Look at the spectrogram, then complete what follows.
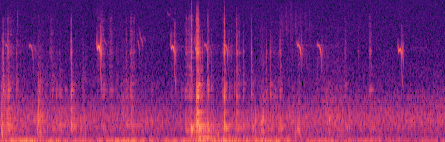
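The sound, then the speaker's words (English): A lone wild bird gives short, high chirps at irregular intervals, about half a dozen calls, fairly faint over a steady background hiss with scattered clicks. “And this is a wild bird, lone bird.”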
